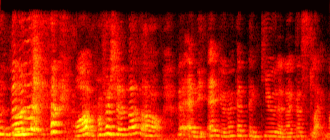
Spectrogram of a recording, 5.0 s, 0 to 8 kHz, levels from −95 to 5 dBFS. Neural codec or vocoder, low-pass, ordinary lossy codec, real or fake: none; 7.2 kHz; none; real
